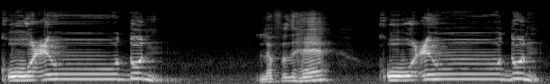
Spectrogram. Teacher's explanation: याद रहे काफ की अदायगी भी पूरी करनी है और ऐन को बिल्कुल वाज़े करके पढ़ेंगे, हमज़ा और ऐन में वाज़े फ़र्क होना चाहिए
